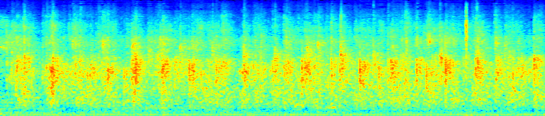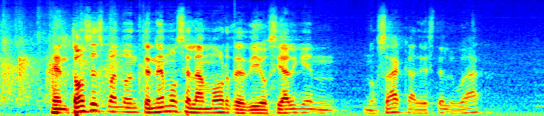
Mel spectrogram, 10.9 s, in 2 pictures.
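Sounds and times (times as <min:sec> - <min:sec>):
crowd applauding: 0:00.0 - 0:07.4
speech: 0:06.0 - 0:10.4.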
